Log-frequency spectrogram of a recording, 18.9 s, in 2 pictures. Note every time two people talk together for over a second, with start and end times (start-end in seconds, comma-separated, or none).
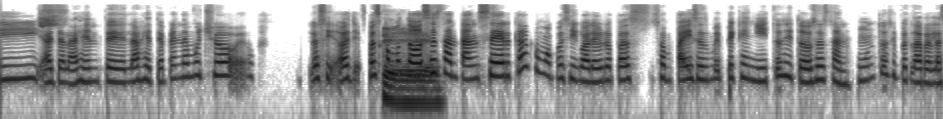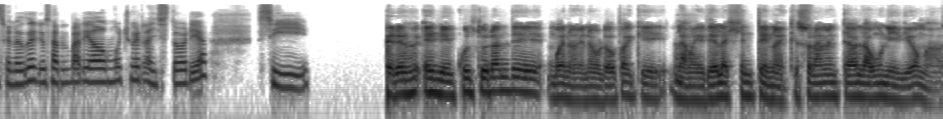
none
